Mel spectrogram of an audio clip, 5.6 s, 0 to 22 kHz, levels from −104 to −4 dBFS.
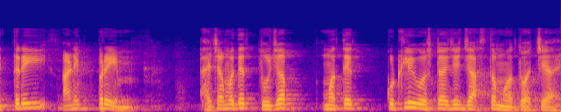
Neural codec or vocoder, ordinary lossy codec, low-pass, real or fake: none; none; none; real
